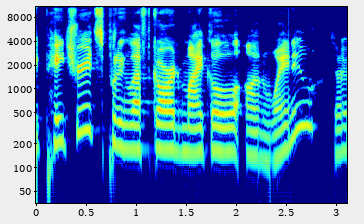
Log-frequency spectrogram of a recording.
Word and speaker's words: Onwenu: Patriots putting left guard Michael Onwenu. Did I pronounce that right? Yeah. Okay. Onwenu.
